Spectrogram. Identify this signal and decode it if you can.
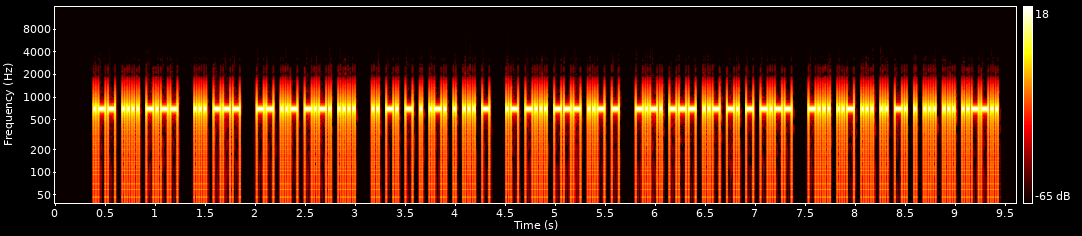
Morse code, heard as a keyed tone, about 50 wpm, 700 Hz. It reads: WHY SO MUCH INTEREST ABOUT COUNTY BUSINESS?
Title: Sentences from Top 1200 Words 50wpm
